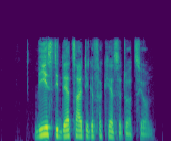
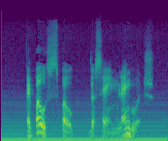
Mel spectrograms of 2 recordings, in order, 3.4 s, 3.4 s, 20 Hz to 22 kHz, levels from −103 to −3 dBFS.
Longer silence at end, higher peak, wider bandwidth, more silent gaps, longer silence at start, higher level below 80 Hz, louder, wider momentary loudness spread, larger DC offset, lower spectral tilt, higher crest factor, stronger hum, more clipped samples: first, 0.5 s vs 0 s; about the same, -4 dBFS vs -6 dBFS; second, 8.4 kHz vs 11 kHz; neither; first, 0.7 s vs 0.05 s; second, -60 dBFS vs -34 dBFS; first, -23 LUFS vs -27 LUFS; about the same, 15 LU vs 16 LU; neither; second, -4.5 dB/octave vs -7 dB/octave; about the same, 20 dB vs 20 dB; neither; neither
